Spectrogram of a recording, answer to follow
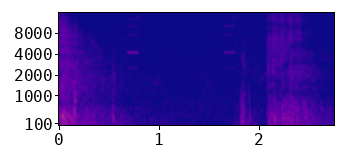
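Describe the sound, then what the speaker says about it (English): Grenades popping in Counter-Strike on the Inferno map during a competitive esports match: a burst at the start, then two sharp pops close together near the end, with quieter game noise between. "And as those nades popped over,"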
